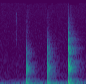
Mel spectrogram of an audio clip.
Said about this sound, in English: And there's a knock at the door late at night.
